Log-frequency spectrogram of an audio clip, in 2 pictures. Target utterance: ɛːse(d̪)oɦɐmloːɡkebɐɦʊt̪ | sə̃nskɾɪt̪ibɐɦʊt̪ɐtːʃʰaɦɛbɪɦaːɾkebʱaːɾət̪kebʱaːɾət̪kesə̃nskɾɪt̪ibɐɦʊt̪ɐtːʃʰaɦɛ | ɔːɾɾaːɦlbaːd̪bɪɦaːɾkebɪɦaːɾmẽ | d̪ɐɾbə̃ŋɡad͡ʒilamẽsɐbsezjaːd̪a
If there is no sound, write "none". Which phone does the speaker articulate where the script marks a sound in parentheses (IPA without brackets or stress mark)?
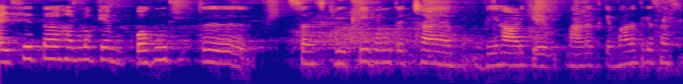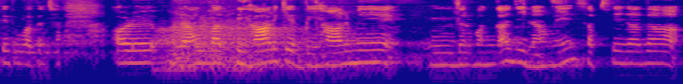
t̪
